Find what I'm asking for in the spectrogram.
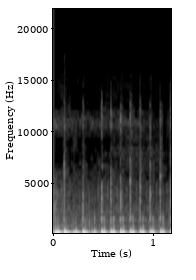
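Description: A 2022 Honda Grom motorcycle with a new cam idles close by in a fast, choppy, steady chug of about a dozen even thumps, loud and alone.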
